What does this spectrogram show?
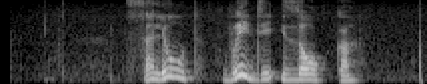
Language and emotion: Russian, positive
